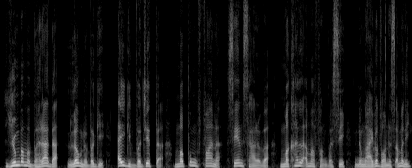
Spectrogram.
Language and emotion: Manipuri, surprised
